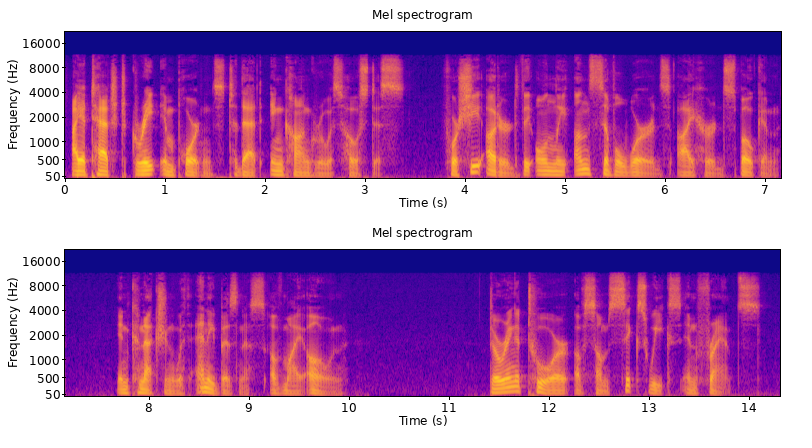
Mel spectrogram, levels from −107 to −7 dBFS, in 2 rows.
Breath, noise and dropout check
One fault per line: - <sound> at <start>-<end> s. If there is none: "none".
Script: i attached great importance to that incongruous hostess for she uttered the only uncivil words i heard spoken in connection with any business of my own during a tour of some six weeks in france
none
